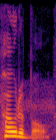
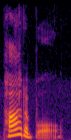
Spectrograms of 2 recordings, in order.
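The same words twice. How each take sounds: First: The first vowel is a long O sound. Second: The first vowel is a short O sound. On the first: The speaker calls it right. "have a long O in all of those words" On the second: The speaker calls it wrong. "a whole lot of people say potable"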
